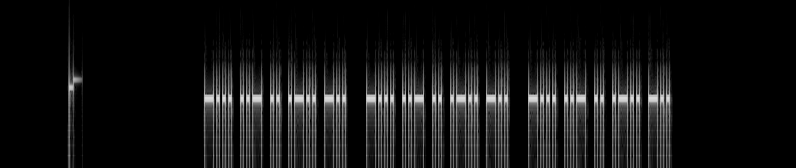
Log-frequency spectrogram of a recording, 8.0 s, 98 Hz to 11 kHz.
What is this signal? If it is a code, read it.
Morse code, heard as a keyed tone, about 37 wpm, 700 Hz. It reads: BUILD BUILD BUILD
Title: Top 500 Words Repeated 40wpm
